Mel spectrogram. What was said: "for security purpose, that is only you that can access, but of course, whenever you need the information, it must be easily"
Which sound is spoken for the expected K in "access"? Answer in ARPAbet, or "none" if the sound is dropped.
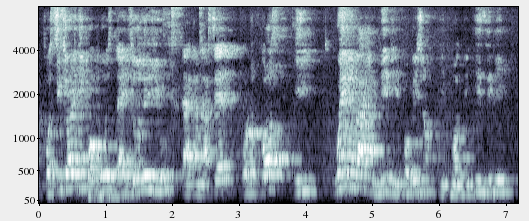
none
